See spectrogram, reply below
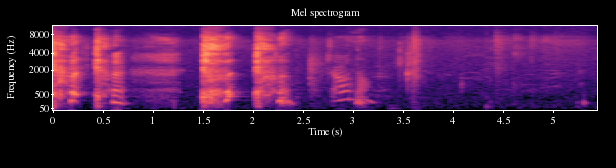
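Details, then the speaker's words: Pregnant adult woman, ill with a very sore throat and losing her voice, has a coughing fit: a run of harsh, wet coughs and throat clearing with hoarse voice between bursts. "Excusez-moi, je viens d'avoir une quinte de toux avec plus de voix du tout."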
